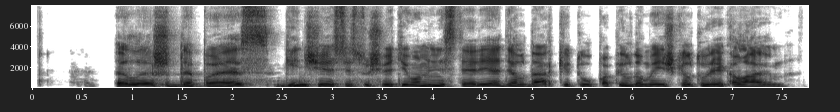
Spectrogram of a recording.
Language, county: Lithuanian, Kaunas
